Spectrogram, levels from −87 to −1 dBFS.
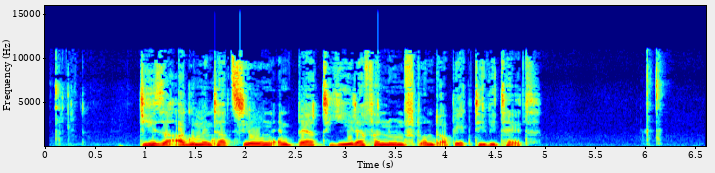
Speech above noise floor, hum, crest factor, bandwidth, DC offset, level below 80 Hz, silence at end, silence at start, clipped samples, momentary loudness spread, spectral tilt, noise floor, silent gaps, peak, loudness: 49 dB; none; 14 dB; 11.5 kHz; under 0.1%; -44 dBFS; 0.45 s; 0.1 s; under 0.1%; 17 LU; -5 dB/octave; -61 dBFS; none; 0 dBFS; -13 LUFS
